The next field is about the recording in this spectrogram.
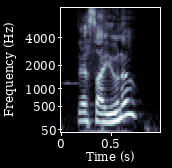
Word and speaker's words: desayuno: Desayuno? Is that right? Yeah. Fuck it. Nobody knows. It's impossible to say. – That's close enough. – I believe it's pronounced desayuno.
